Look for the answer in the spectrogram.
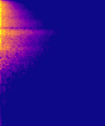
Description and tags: Snaps and claps recorded with a handheld recorder at the top of the stairs in a lively sounding house.
echo, stereo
